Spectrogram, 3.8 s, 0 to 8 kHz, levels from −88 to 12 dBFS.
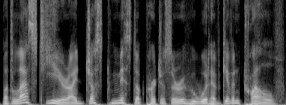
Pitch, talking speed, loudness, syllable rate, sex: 140 Hz, 205 wpm, -17 LUFS, 4.9 syllables/s, male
